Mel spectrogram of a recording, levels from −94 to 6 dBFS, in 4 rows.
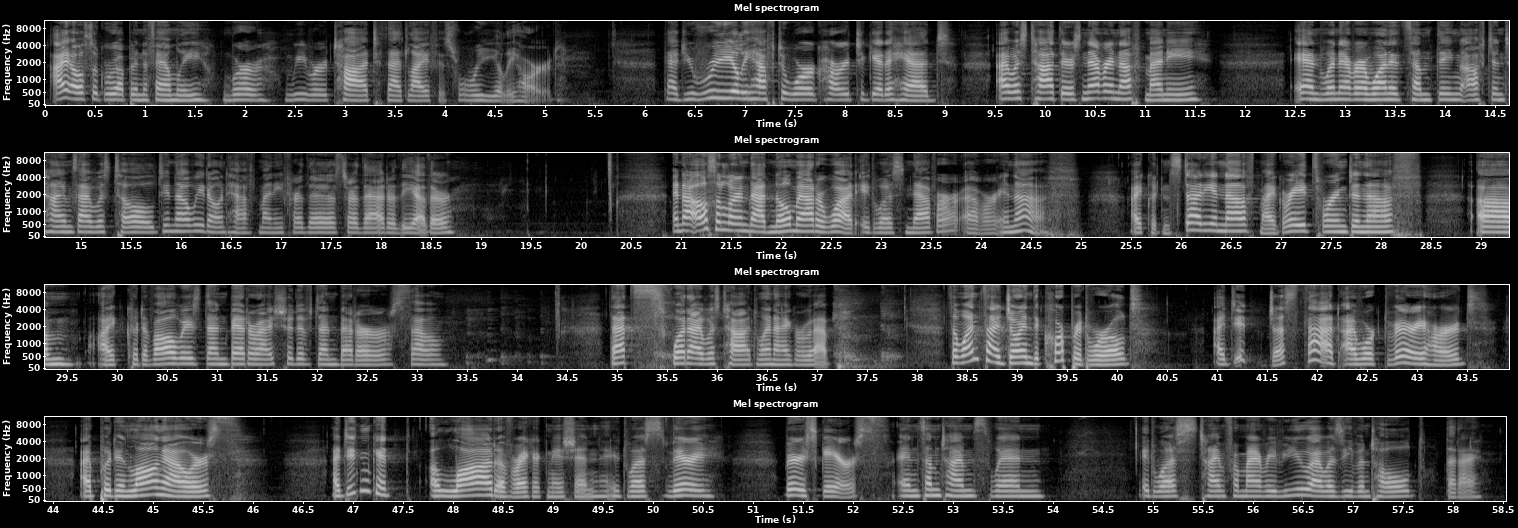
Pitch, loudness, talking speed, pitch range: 210 Hz, -22 LUFS, 150 wpm, 195-230 Hz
